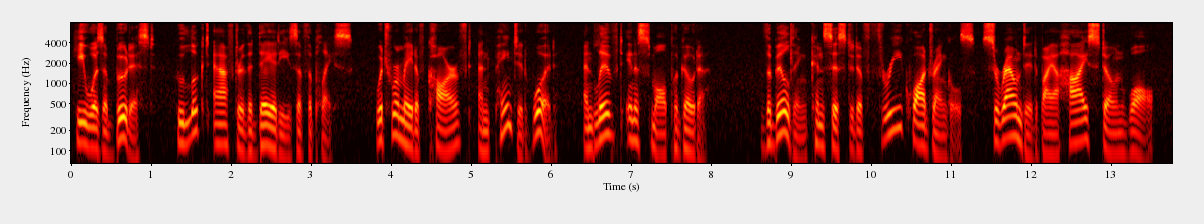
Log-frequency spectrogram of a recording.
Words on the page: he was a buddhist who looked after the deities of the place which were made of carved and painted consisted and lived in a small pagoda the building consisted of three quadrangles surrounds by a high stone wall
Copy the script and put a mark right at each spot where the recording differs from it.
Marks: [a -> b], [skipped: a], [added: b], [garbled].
he was a buddhist who looked after the deities of the place which were made of carved and painted [consisted -> wood] and lived in a small pagoda the building consisted of three quadrangles [surrounds -> surrounded] by a high stone wall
